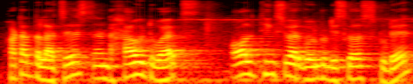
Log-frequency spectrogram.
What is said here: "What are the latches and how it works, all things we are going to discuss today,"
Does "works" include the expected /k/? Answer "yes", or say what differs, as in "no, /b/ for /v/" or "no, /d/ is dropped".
yes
